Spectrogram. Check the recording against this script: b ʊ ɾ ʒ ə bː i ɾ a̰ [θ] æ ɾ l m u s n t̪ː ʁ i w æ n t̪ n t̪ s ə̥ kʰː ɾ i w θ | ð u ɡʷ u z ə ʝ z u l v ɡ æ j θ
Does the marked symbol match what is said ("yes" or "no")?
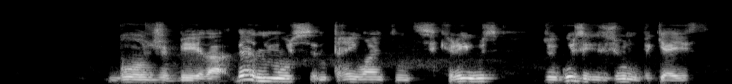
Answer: no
